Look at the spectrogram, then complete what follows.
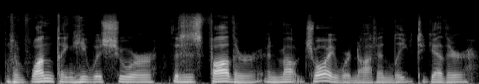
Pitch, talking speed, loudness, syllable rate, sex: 115 Hz, 215 wpm, -21 LUFS, 5.3 syllables/s, male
